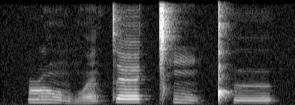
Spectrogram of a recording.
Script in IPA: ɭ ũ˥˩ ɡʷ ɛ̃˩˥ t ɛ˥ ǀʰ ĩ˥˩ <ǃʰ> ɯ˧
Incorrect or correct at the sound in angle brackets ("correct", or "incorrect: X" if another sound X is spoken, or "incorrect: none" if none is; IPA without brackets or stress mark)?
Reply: correct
